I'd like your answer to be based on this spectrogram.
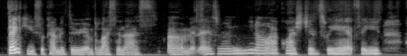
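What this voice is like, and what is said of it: Strained, fading voice. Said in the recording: “losing my voice.”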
